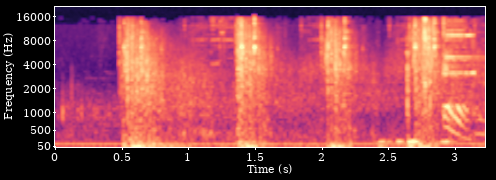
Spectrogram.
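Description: Widowmaker's sniper rifle fires in the Overwatch video game as four sharp, fairly loud cracks spaced about a second apart over a steady low hum, each followed by a short rattling tail.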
